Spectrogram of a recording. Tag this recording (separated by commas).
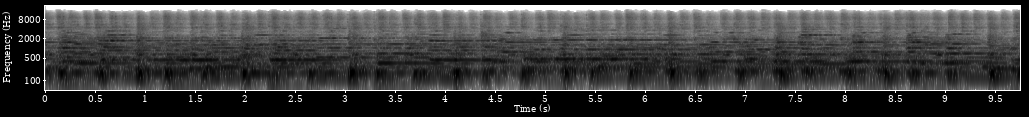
Drum, Music, Drum kit, Musical instrument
